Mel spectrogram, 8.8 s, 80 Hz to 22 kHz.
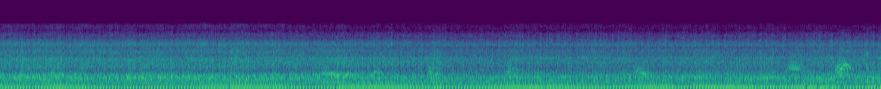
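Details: Noma 18HP riding tractor started by bumping the solenoid with pliers after battery charge; steady even engine thump at settled idle, no misses or knocks, running fine.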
